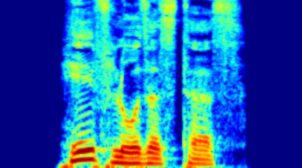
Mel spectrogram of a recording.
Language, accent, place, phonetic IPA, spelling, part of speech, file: German, Germany, Berlin, [ˈhɪlfloːzəstəs], hilflosestes, adjective, De-hilflosestes.ogg
- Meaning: strong/mixed nominative/accusative neuter singular superlative degree of hilflos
